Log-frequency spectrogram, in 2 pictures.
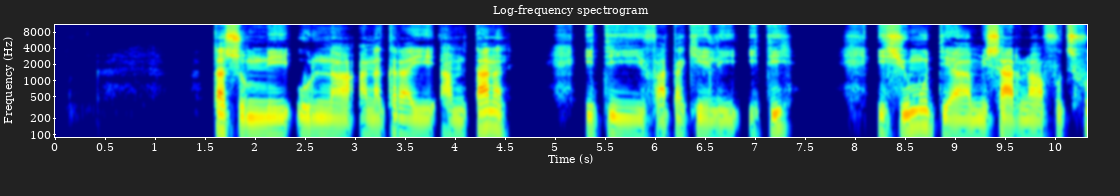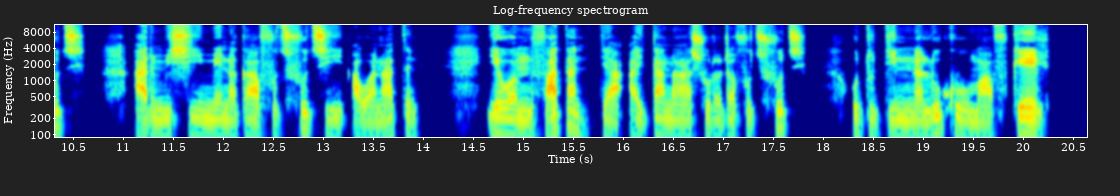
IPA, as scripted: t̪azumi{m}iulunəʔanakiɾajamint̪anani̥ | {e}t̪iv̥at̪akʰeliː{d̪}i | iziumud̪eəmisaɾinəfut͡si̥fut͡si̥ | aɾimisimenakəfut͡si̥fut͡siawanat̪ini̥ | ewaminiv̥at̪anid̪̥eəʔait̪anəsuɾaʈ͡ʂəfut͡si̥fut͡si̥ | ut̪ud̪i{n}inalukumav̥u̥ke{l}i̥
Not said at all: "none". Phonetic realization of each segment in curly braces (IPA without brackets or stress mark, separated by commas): n, i, t̪, n, l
